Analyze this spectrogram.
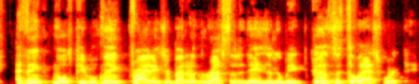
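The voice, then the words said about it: Nasal, congested voice. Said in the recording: “You got a bit of a cold, so if I sound a little nasally, I apologize.”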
